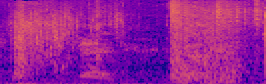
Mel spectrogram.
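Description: Anime sound effect, played quietly: a crunching, shattering impact as the Beast Titan kills a Titan, about two thirds of the way in, after faint anime dialogue.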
